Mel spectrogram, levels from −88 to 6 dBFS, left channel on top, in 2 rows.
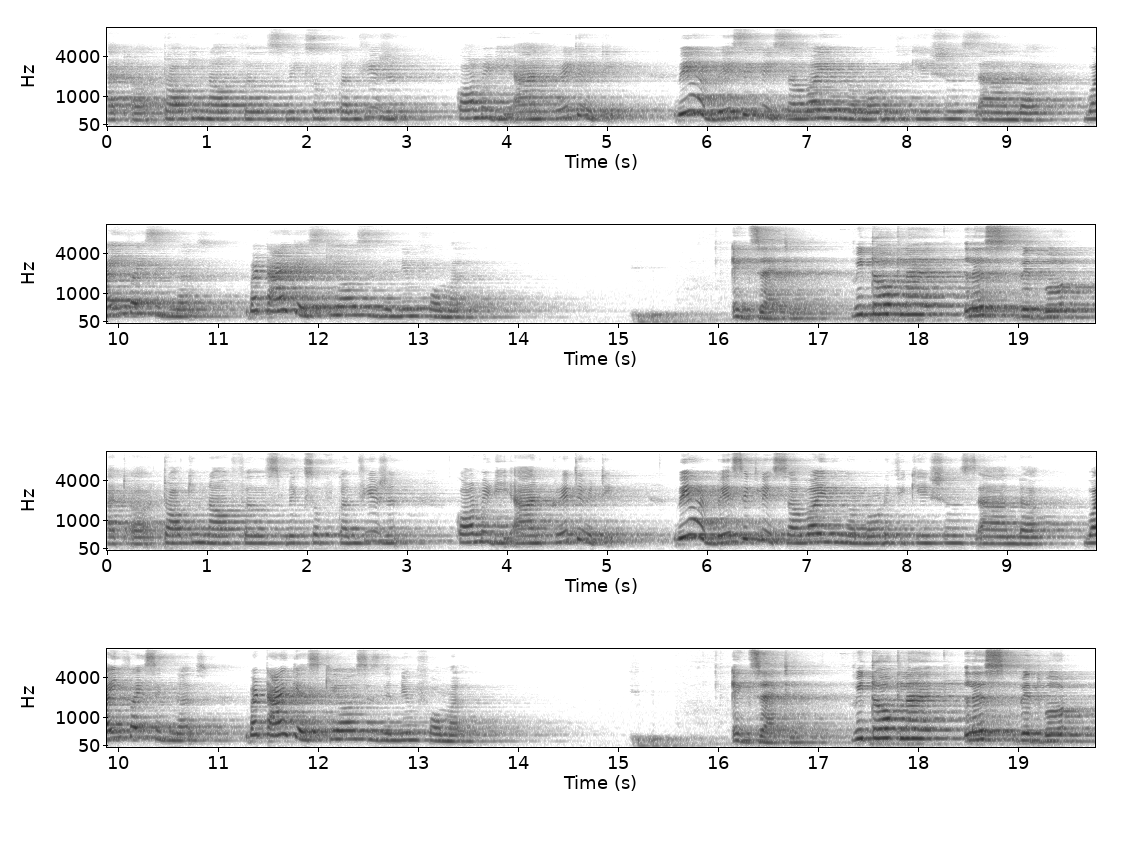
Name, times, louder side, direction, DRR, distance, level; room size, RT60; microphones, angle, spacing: voice 1, 0.0-2.9 3.5-5.1 5.7-9.3 9.8-10.8 11.3-13.5 15.1-15.4, right 2 dB, 70° right, 5 dB, 1.0 m, -25 dB
voice 2, 16.1-16.9 17.3-19.5, right 2 dB, 20° right, 3 dB, 0.7 m, -21 dB
17.5 x 7.3 x 5.4 m, 2.1 s
head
